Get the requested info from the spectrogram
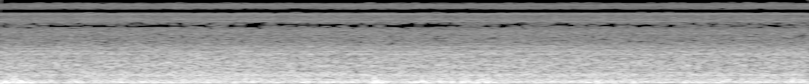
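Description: Steady low rumble and hiss of a Garland Xpress clamshell grill's gas burners firing on propane.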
